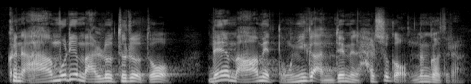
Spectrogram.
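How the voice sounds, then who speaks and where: Man, fifties, pastor, gravelly sermon voice, earnest storytelling. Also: mid-range voice, big pitch swings, brisk, a bit bright. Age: 50s.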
